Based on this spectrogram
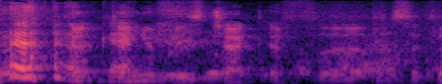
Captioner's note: laughter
